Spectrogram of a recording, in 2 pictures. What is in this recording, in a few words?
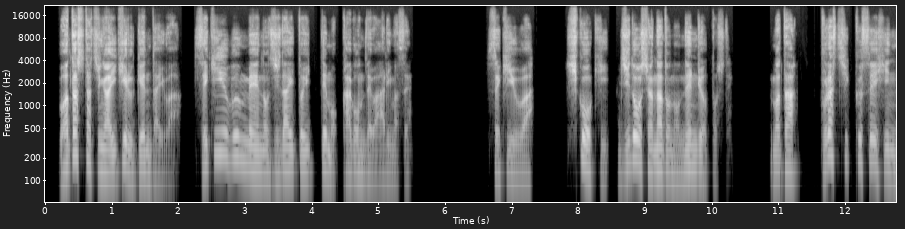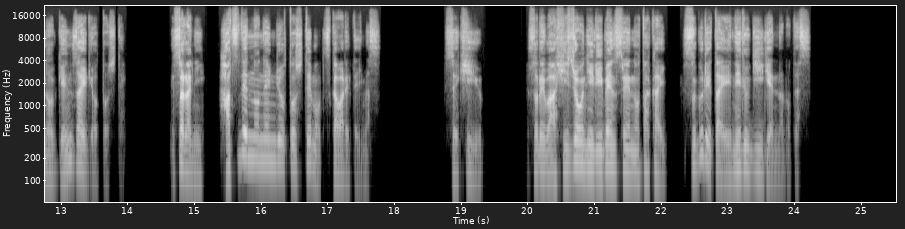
male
